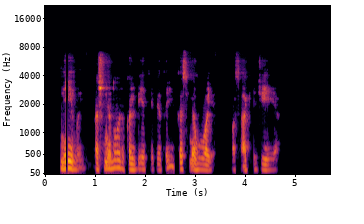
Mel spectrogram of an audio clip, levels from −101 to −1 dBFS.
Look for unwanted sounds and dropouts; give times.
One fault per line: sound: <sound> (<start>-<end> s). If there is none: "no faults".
sound: dropout (0.4-0.5 s)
